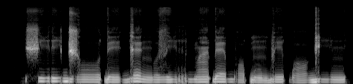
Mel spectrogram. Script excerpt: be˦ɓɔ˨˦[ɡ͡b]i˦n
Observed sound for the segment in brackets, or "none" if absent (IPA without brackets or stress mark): ɡ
